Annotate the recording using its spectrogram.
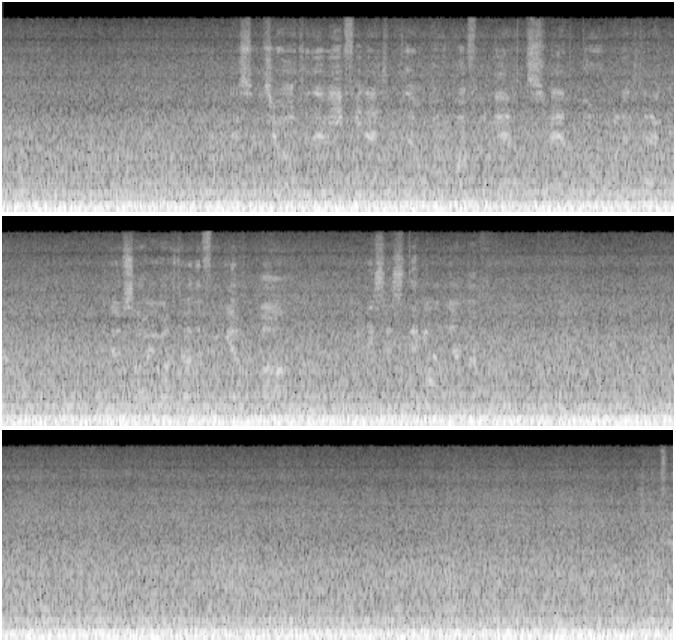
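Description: A car's engine and tyres rumble steadily on a highway, heard from inside the car.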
